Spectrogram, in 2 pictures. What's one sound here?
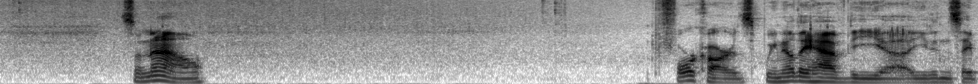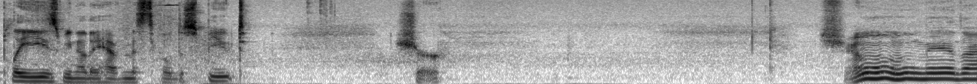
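A middle-aged man speaks casually into a microphone.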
